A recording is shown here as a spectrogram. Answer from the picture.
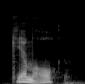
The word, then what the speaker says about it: Gimel: so I'm just assuming this is true the way I'm pronouncing it, if I'm copying her accurately, Gimel, G-I-M-E-L.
